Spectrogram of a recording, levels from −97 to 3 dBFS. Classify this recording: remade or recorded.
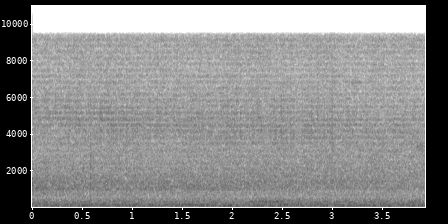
recorded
